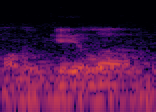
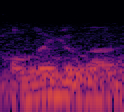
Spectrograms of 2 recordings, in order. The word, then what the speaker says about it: polygala: So sometimes you run into things that aren't orchids, you know, like this fringed polygala or polygala, as I hear it pronounced, and just some other ones that you might, you know, think are orchids.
